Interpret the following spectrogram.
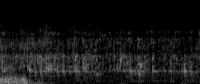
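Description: Cold water being poured from a glass jug into a glass bowl, splashing and trickling, fading gradually toward the end.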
